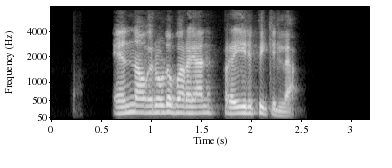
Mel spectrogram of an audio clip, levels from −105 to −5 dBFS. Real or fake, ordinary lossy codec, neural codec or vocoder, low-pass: fake; MP3, 64 kbps; codec, 16 kHz, 0.8 kbps, ZipCodec; 7.2 kHz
